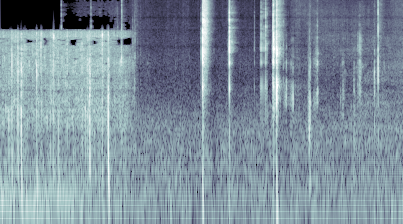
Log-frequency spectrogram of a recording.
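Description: Fried eggs and bacon sizzling and crackling in a frying pan. This stops abruptly about two seconds in, and a string of sharp clicks and snaps follows, the loudest in the middle and fainter ones after.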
